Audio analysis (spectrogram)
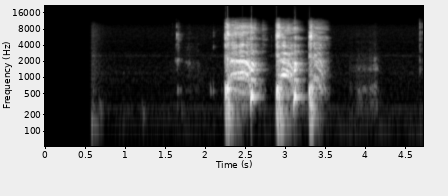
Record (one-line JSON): {"cough_length": "4.7 s", "cough_amplitude": 32767, "cough_signal_mean_std_ratio": 0.33, "survey_phase": "beta (2021-08-13 to 2022-03-07)", "age": "45-64", "gender": "Female", "wearing_mask": "No", "symptom_sore_throat": true, "symptom_fatigue": true, "symptom_headache": true, "symptom_onset": "13 days", "smoker_status": "Never smoked", "respiratory_condition_asthma": false, "respiratory_condition_other": false, "recruitment_source": "REACT", "submission_delay": "1 day", "covid_test_result": "Negative", "covid_test_method": "RT-qPCR"}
